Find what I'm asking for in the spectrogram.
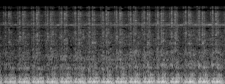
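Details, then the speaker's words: Manual Land Rover Discovery 1 just started after sitting six months: fast, even chuffing puffs over a lumpy low idle; owner calls it the typical exhaust leak, possibly near the manifold; exhaust puffing at idle. "typical exhaust leak"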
